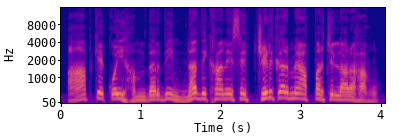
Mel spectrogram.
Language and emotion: Hindi, angry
